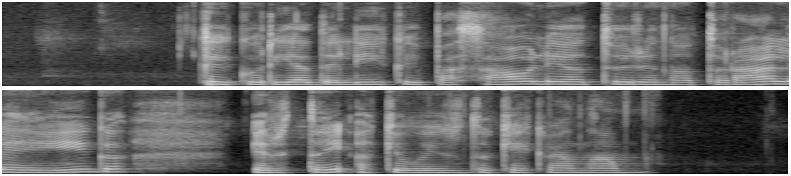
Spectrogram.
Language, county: Lithuanian, Šiauliai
